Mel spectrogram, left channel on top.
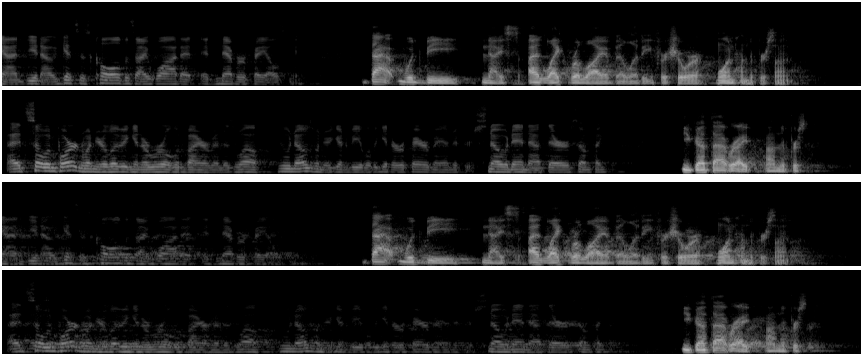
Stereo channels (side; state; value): both; normal; correlation 0.77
